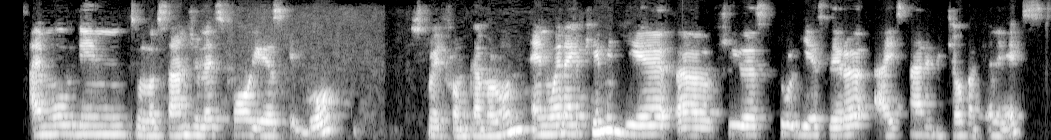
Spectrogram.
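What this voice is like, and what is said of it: Cameroonian accent. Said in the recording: “I'm originally from Cameroon. That's where I have this beautiful accent.”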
